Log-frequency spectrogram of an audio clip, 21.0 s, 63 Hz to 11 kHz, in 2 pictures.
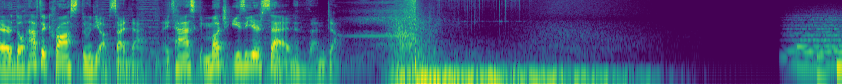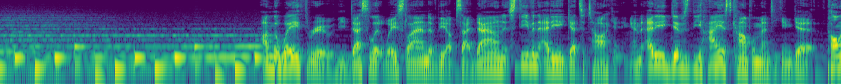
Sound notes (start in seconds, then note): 4.8 impact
